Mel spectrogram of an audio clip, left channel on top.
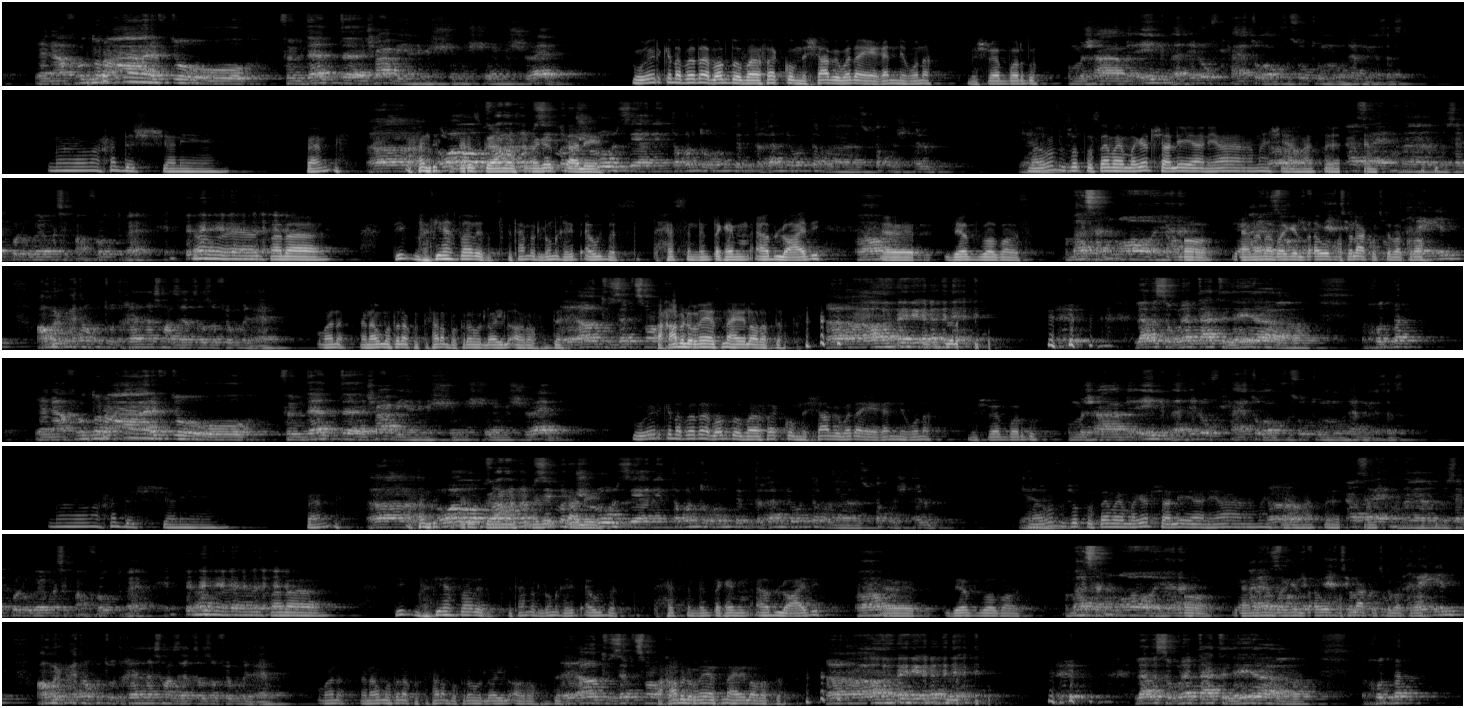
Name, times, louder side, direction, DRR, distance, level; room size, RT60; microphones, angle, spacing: voice 1, 0.3-2.6 2.8-5.6 10.7-14.0 18.3-24.0 24.8-25.4 27.3-27.7 28.1-32.0 37.8-38.1 39.9-41.2 41.7-46.6 49.4-50.6 52.1-53.6 54.4-54.6 55.0-57.8, left 1 dB, 10° left, -3 dB, 3.6 m, -33 dB
voice 2, 1.2-1.6 6.3-9.3 9.7-10.4 15.1-16.9 17.7-18.0 18.7-20.6 24.9-28.4 31.1-32.5 32.9-35.4 35.8-37.4 38.0-39.4 40.9-43.5 47.0-49.5 50.4-51.7 52.4-52.5 53.3-53.4 54.3-54.4, left 7 dB, 60° left, 15 dB, 0.3 m, -28 dB
14.5 x 11.0 x 3.8 m, 0.81 s
head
